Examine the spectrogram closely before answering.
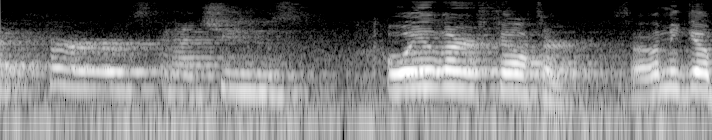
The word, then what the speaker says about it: Euler: So it's pronounced Euler, or that's what people keep telling me. It looks like Euler, E-U-L-E-R. So, Euler. So what does that mean?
